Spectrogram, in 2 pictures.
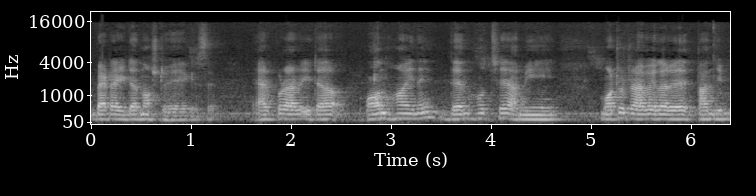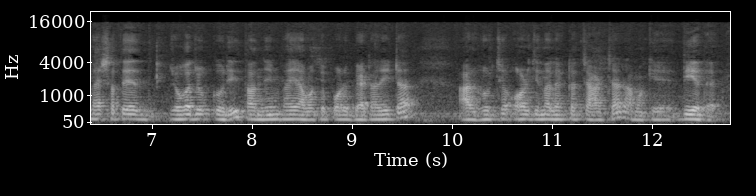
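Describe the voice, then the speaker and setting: A Bangladeshi-accented man speaks in a roomy, echoing space with clear noise behind him. His voice is mid-pitched, and he explains things casually and a little hesitantly, in the manner of a vlogger addressing viewers. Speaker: motorbike vlogger. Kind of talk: casual vlog talk to viewers. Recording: roomy echo, clearly noisy background.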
